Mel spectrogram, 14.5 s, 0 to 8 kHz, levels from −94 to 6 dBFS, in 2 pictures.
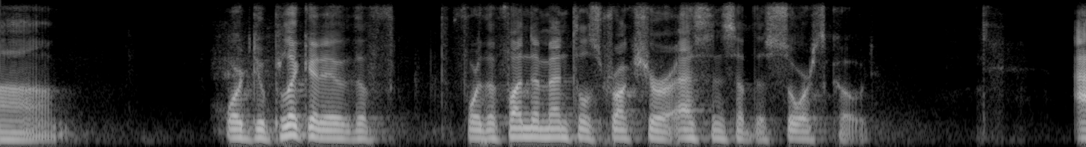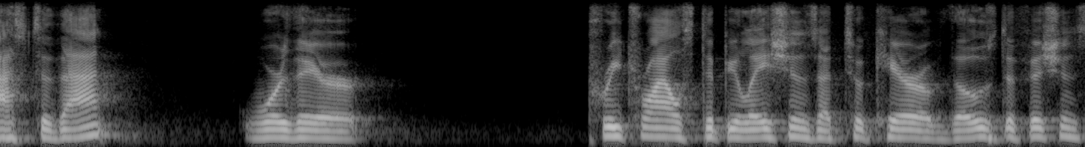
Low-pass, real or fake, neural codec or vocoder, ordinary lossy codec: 7.2 kHz; real; none; Opus, 24 kbps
